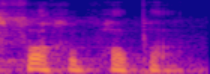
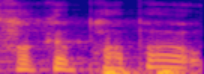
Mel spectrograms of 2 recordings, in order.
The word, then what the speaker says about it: whakapapa: There's another term and I'll pronounce the word, it's not a swear word, the word is whakapapa. In some dialects, it is hakapapa or wakapapa, and what that means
